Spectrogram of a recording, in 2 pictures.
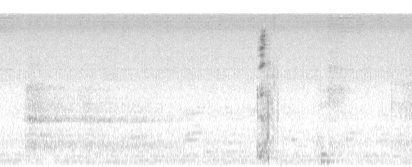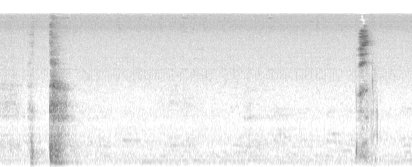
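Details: Hiccups: a few sudden, sharp catches of breath spaced several seconds apart in a quiet room. Drinking soda water afterwards reportedly stopped them.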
